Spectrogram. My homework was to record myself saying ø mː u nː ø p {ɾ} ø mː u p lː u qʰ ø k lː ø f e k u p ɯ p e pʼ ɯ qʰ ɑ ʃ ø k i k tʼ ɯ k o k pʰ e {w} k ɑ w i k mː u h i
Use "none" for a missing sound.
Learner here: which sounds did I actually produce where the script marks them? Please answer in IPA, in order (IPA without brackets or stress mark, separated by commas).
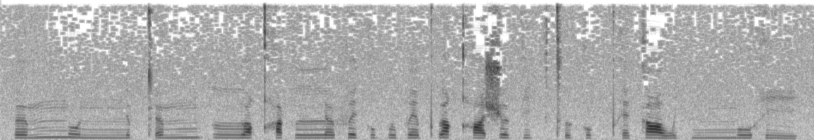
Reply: tʼ, none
